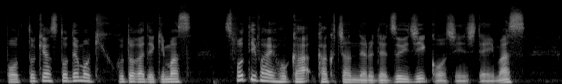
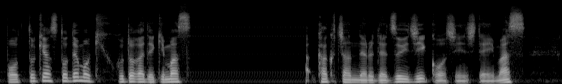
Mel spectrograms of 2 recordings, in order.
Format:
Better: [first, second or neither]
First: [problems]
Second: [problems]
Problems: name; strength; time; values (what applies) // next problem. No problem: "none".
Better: first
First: none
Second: audio freezing; at 2 s for 1 s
